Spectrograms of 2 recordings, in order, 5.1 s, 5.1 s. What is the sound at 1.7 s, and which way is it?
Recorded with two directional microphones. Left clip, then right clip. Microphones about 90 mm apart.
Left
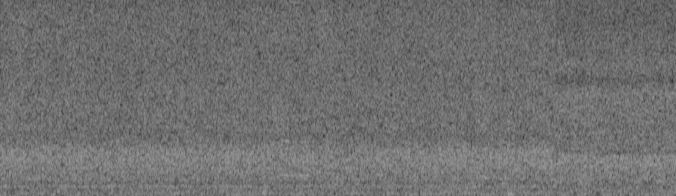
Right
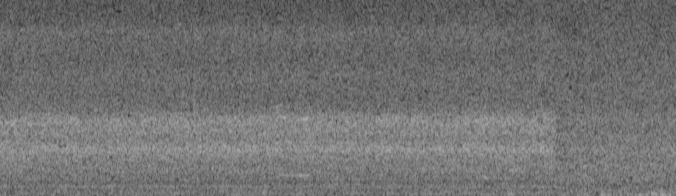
Vehicle, 5° right (ahead or behind).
